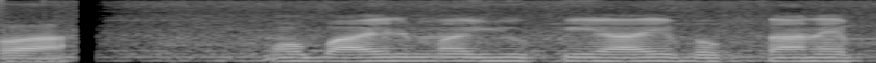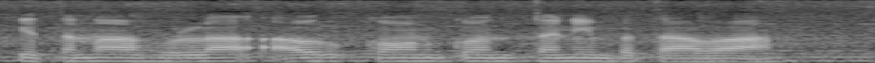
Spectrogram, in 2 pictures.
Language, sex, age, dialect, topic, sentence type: Bhojpuri, male, 18-24, Southern / Standard, banking, question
